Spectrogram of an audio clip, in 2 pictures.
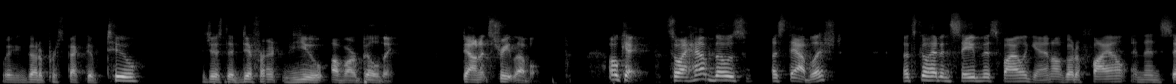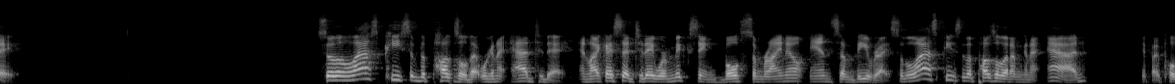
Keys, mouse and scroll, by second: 1.0 click, 10.5 click, 12.1 click, 22.8-23.5 drag.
